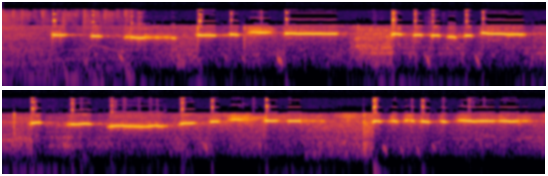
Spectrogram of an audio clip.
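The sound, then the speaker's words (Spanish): A radio caller whistles a requested song melody over the phone for about eleven seconds, a steady wavering tune in short phrases with breathy gaps, fairly loud over a slightly noisy line. “digo, pídela cantando, silbando, chiflando, tararando.”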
